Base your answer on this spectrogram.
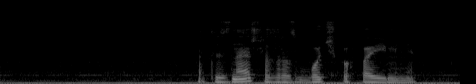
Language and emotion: Russian, neutral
